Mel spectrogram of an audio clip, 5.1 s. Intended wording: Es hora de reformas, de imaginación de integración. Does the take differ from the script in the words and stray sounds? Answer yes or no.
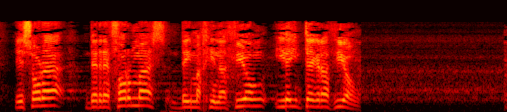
yes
